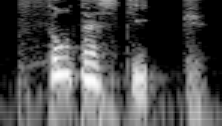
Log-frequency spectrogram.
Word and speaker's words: fantastique: Fantastique, okay, Q-U-E at the end, K, okay, tic.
